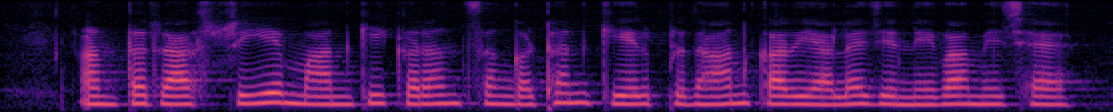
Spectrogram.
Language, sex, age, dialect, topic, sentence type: Maithili, female, 18-24, Bajjika, banking, statement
